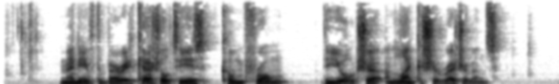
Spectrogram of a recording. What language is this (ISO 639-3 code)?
eng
